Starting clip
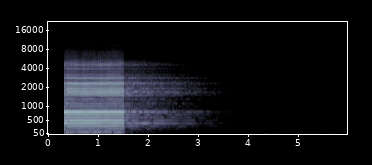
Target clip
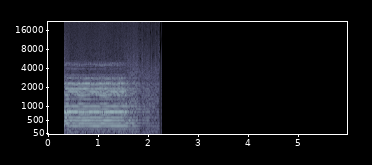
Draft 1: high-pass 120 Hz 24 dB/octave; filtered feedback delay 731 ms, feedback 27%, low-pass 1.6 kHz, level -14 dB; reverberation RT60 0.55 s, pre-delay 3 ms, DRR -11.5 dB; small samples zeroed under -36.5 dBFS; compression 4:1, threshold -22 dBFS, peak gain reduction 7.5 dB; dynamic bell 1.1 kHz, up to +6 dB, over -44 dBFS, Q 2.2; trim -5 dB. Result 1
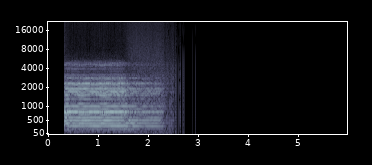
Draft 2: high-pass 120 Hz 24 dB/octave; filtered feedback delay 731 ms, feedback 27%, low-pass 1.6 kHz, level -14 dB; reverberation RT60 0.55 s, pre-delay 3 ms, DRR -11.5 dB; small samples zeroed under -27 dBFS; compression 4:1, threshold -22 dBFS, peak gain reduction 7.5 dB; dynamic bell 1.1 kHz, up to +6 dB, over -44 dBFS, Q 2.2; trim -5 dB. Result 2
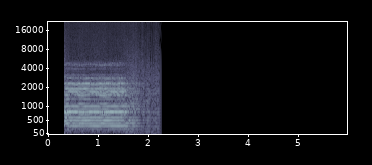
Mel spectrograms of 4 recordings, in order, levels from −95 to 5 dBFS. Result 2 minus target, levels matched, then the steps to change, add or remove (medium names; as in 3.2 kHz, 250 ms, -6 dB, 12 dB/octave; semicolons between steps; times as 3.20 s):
125 Hz band -2.5 dB
remove: high-pass 120 Hz 24 dB/octave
